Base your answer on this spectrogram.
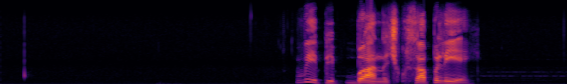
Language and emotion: Russian, angry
